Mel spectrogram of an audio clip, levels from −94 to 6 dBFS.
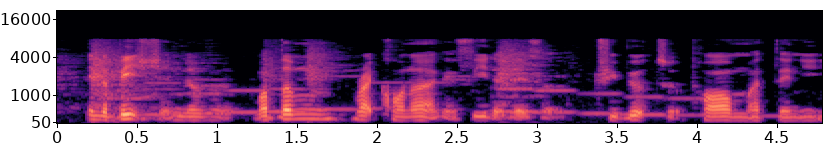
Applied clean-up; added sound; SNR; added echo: classical method Wiener filter.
